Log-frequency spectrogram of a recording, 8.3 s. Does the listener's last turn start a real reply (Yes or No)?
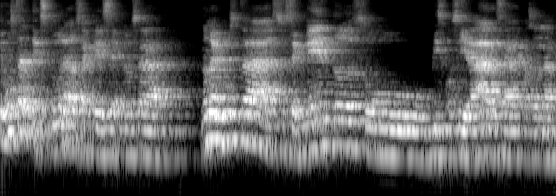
No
